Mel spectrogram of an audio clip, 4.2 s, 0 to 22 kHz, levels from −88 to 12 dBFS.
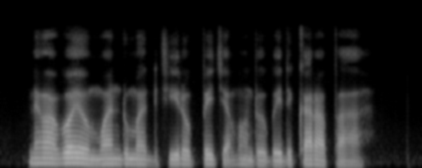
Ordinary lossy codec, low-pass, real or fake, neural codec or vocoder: none; none; fake; codec, 24 kHz, 0.9 kbps, WavTokenizer, large speech release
